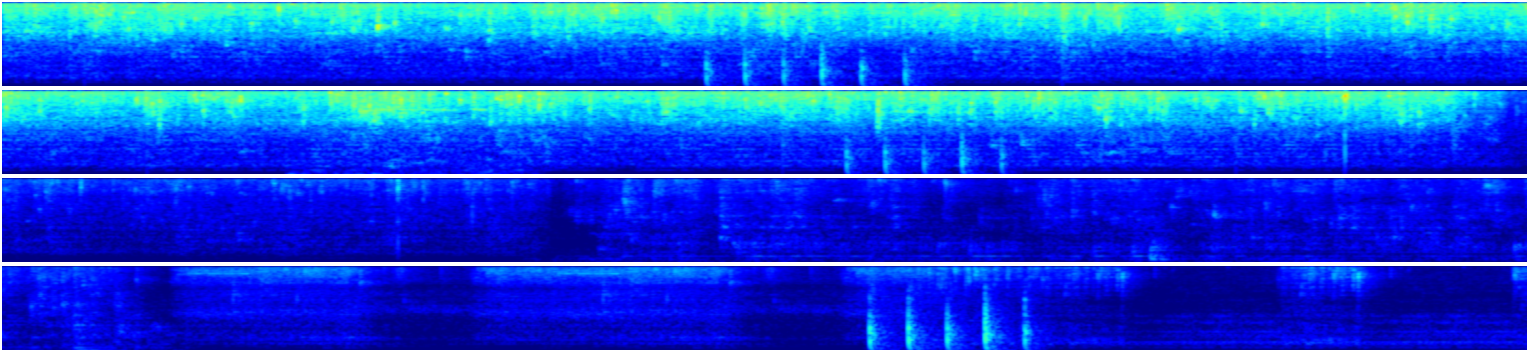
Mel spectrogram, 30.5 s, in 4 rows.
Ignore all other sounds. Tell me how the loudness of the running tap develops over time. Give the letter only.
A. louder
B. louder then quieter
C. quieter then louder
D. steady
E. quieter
E.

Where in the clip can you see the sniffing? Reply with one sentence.
You can hear the sniffing from 9.0 to 10.3 s.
